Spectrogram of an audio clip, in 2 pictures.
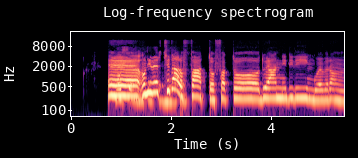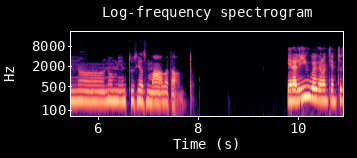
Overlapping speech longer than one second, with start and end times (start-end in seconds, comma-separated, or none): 0.9-2.3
